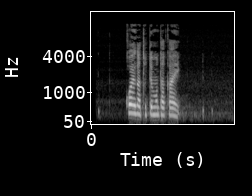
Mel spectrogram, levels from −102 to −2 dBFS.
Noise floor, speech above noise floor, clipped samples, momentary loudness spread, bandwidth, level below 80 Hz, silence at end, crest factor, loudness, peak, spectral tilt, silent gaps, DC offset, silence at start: -75 dBFS; 46 dB; under 0.1%; 7 LU; 11.5 kHz; -86 dBFS; 1.1 s; 20 dB; -30 LUFS; -12 dBFS; -4.5 dB/octave; none; under 0.1%; 0.7 s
